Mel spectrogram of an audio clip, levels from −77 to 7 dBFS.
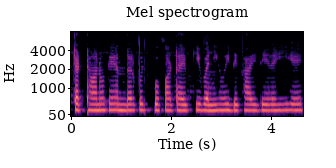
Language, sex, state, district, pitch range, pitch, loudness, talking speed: Hindi, female, Madhya Pradesh, Bhopal, 210-220 Hz, 215 Hz, -20 LUFS, 165 wpm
